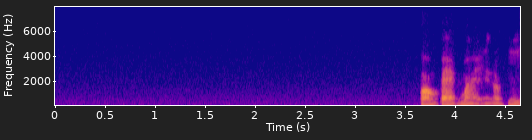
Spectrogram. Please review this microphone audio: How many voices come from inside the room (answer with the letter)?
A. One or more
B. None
A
